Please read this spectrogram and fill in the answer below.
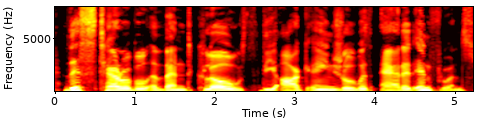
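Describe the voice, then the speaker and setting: Male narrator, slightly high pitch, some vocal fry, slow literary storytelling, dramatic. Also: no echo, studio quality. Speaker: audiobook narrator.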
